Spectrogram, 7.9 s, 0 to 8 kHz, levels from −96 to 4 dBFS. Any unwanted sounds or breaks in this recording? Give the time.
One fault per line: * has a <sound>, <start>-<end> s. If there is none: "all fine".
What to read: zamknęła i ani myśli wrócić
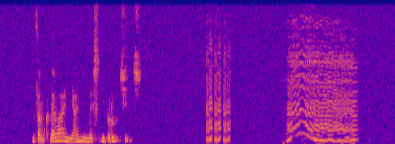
* has a laugh, 4.1-4.6 s
* has a squeak, 5.6-7.2 s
